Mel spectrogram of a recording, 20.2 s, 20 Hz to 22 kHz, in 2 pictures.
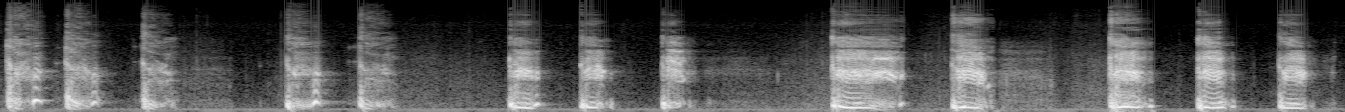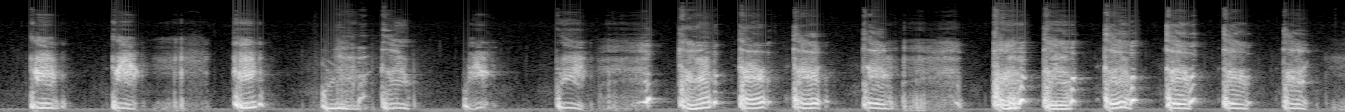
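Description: Repeated short, harsh coughs in clusters, about 35 bursts over twenty seconds, some with throat clearing; a persistent coughing fit.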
